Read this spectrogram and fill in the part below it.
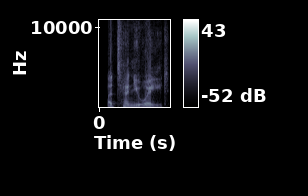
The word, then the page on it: attenuate: American English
